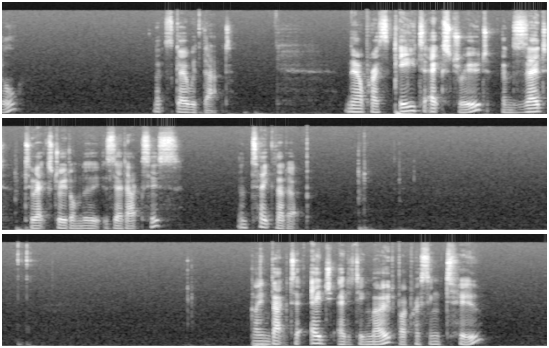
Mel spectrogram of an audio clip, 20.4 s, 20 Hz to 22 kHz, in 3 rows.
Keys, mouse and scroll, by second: 5.0 e, 16.8 2.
